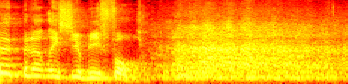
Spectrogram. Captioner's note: audience laughing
